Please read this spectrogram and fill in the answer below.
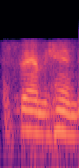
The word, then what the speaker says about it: Samhain: Samhain. It's spelled Samhain, S-A-M-H-A-I-N, but it's pronounced Samhain. And there you go. Samhain is how you pronounce that.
